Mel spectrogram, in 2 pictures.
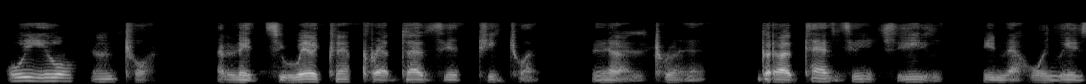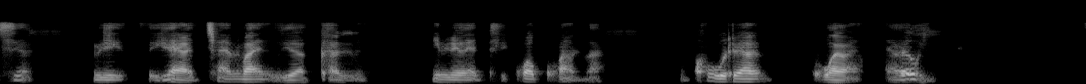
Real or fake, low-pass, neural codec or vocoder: fake; 7.2 kHz; codec, 16 kHz, 0.5 kbps, FreqCodec, larger model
